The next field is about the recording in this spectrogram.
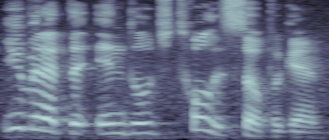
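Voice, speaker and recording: A man's voice: high voice, very animated, fairly quick, darkish tone. A man playing a bitter, boozy working-class husband with slangy, melodramatic ranting in an old-fashioned radio play parody. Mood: bitter, anguished.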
